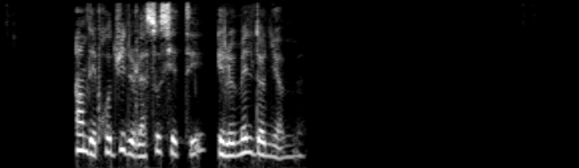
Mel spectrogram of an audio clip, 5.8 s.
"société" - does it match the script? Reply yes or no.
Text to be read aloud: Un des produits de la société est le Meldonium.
yes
